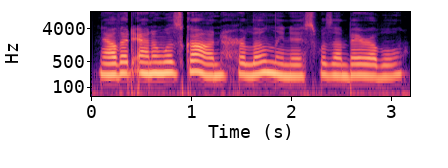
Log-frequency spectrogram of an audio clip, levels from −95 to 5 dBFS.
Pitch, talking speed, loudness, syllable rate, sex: 225 Hz, 170 wpm, -16 LUFS, 5.3 syllables/s, female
